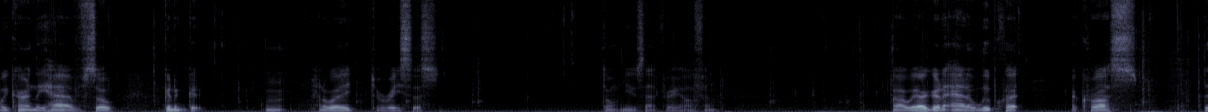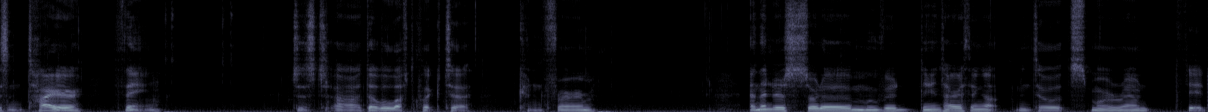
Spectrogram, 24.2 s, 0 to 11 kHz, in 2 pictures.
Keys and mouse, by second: 1.6 Escape, 2.4 Escape, 6.6-7.6 drag, 7.0 shift+c, 9.4 ctrl+r, 11.4 KP_7, 12.3 ctrl+r, 15.3 KP_1, 15.9 z, 16.5 z, 20.3 g.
